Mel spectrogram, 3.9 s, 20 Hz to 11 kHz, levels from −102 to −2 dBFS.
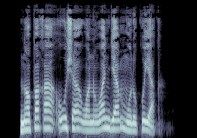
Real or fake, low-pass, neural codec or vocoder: real; 9.9 kHz; none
